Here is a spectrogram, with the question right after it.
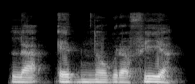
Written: La etnografia

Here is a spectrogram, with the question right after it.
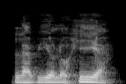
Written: La biologia

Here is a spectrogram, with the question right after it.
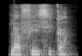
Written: La fisica

